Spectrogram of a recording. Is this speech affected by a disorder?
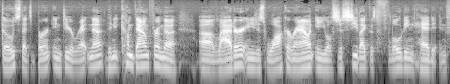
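No.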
